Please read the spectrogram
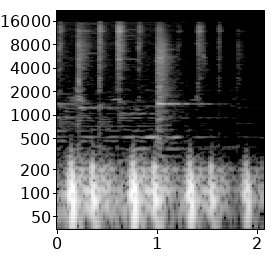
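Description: Low thumps in pairs in a heartbeat rhythm, a lub-dub about every 0.6 seconds, over a faint steady hum.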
